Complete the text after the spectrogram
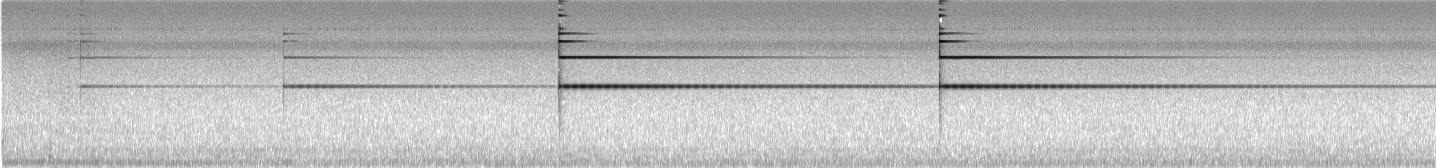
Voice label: Meditation; 20 Minute Meditation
